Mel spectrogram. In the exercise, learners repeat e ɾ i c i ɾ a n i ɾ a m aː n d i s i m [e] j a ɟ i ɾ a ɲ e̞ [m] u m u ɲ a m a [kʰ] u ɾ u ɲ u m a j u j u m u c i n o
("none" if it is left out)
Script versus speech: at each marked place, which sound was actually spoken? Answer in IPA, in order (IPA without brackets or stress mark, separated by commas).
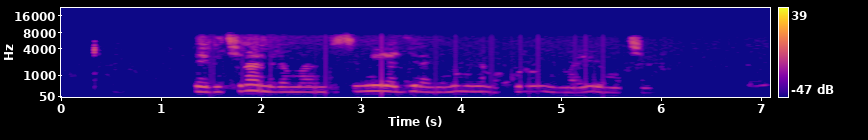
i, n, k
